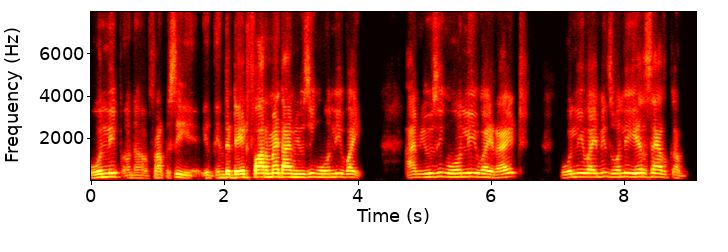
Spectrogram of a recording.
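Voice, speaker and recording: A man's voice: fairly high pitch, darkish tone. An Indian man with a Telugu accent teaches a programming class in an informal, live style. He repeats key phrases several times over and keeps checking in with his listeners as he explains. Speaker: programming instructor. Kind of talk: informal live technical lecture to students.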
